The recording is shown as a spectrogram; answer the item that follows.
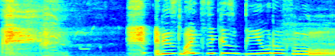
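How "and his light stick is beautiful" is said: high-pitched, tearful crying. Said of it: "I'm getting emotional again".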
